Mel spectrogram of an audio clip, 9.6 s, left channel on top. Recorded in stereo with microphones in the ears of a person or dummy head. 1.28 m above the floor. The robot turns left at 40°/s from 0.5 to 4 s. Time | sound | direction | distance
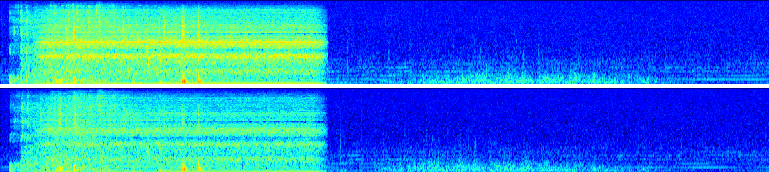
0.1 | crumpling | 75° left (ahead or behind) | 7.5 m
